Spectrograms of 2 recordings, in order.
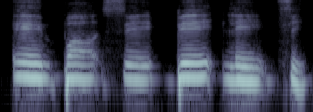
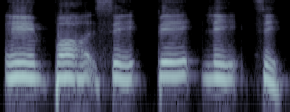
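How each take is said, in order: First: Impossibility slow, with the pitch lifted on "bil"; "impossibility", each syllable spaced out, "bil" raised above the rest; slow teaching demo of "impossibility" with its peak on "bil"; stress on BIL. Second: Impossibility slow, with every syllable on one pitch and no peak; "impossibility" said flat, with no syllable stressed above the others; slow even delivery of "impossibility" with no stressed syllable; level stress. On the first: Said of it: "What do I have? Re, re, re, mi, re, do". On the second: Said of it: "But if you say". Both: Shown as a demonstration.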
